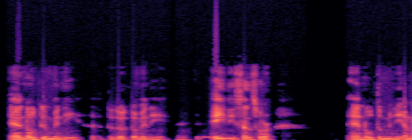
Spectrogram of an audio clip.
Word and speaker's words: Anno Domini: Anno Domini, AD stands for Anno Domini. I'm not pronouncing it. Let's pronounce this correctly, actually. Anno Domini.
